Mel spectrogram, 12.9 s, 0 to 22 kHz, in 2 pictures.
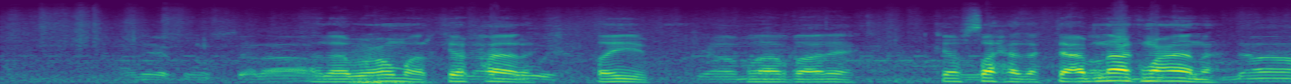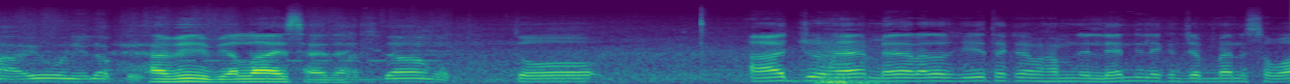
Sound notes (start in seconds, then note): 1.5 talking in Arabic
